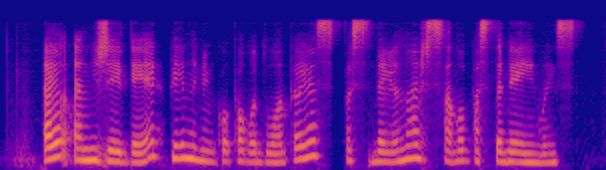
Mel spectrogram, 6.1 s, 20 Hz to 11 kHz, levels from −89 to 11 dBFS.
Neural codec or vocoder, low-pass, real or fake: codec, 16 kHz, 0.5 kbps, FreqCodec, larger model; 7.2 kHz; fake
